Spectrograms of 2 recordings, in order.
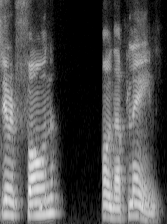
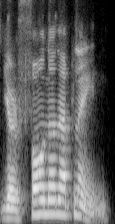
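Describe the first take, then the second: First: The words are said separately, without linking. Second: The words are linked smoothly into each other. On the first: The speaker calls it wrong. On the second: The speaker calls it right.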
